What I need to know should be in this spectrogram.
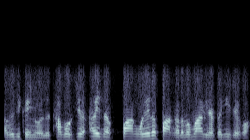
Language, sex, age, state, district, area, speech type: Manipuri, male, 18-30, Manipur, Kangpokpi, urban, conversation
